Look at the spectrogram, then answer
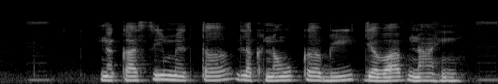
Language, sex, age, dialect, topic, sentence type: Bhojpuri, female, 18-24, Western, agriculture, statement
